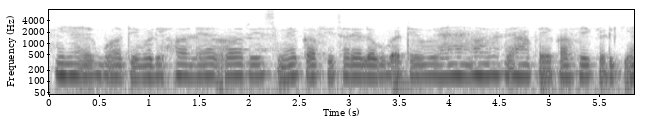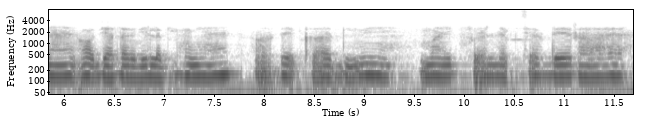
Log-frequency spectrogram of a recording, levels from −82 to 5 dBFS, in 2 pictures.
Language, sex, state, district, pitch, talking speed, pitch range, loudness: Hindi, male, Uttar Pradesh, Jalaun, 140 Hz, 180 wpm, 135-140 Hz, -36 LUFS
